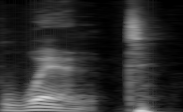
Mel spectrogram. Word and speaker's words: weren't: Were not is weren't but of course the t is silent.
